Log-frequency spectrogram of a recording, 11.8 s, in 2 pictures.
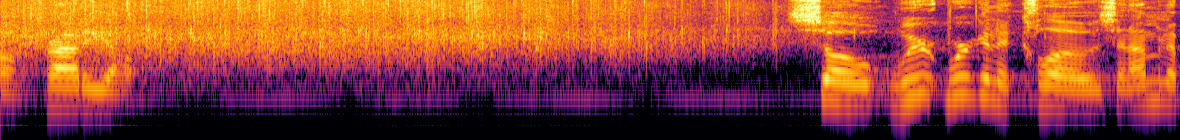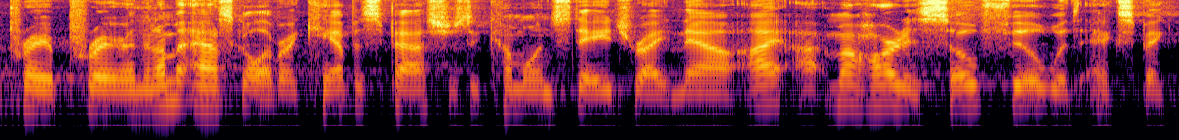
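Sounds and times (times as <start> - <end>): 
audience applause: 0.0 - 4.0
speech: 0.2 - 0.8, 4.0 - 11.7.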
